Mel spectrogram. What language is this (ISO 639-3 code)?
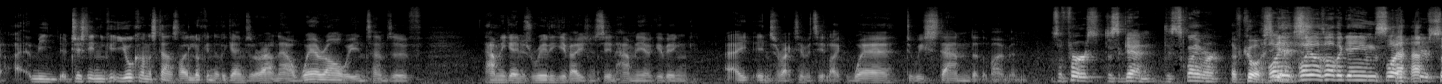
eng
